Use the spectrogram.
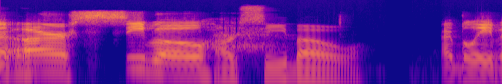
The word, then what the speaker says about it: Arecibo: Arecibo. I believe it's pronounced.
